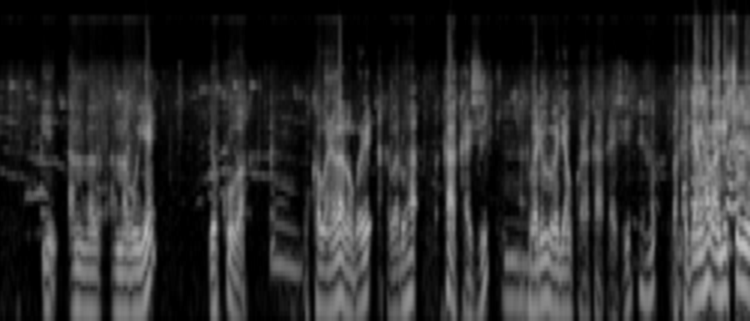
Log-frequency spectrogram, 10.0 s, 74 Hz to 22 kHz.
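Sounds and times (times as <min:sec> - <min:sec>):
man speaking: 0:00.6 - 0:02.1, 0:02.8 - 0:03.3, 0:04.1 - 0:10.0.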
